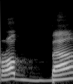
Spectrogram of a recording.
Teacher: ربا میں با حروف قلقلہ کا ہے، تو با کو ہم نے جماؤں کے ساتھ ادا کرنا ہے کیونکہ حروف قلقلہ یہاں پر مشدد ہے.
